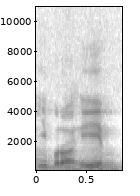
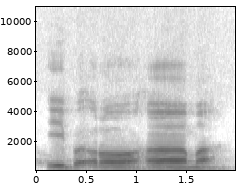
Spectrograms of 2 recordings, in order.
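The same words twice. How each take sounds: First: The name ends with the syllable 'him'. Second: The name ends with the syllable 'ham'. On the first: "yang pertama Ibrahim" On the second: "Yang kedua pakai ha"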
